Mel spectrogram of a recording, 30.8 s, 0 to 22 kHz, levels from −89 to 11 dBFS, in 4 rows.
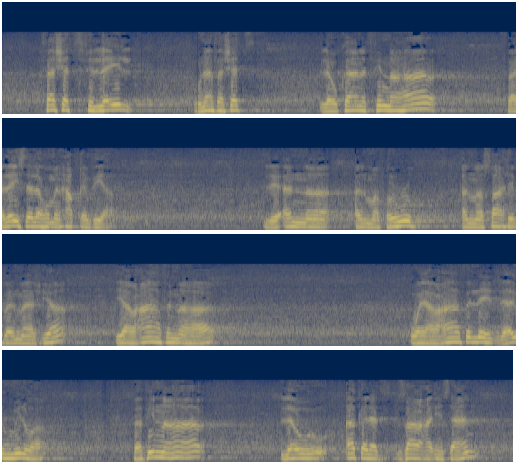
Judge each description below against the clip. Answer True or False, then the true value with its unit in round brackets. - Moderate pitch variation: True (4.2 semitones)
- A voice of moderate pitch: True (160 Hz)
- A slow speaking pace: True (60 wpm)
